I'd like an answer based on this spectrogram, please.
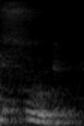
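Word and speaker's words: should: कुड, इसको पढ़ेंगे वुड और इसको पढ़ेंगे सूड। इसी प्रकार हमने डी साइलेंट वर्ड के बारे में मतलब जो एल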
